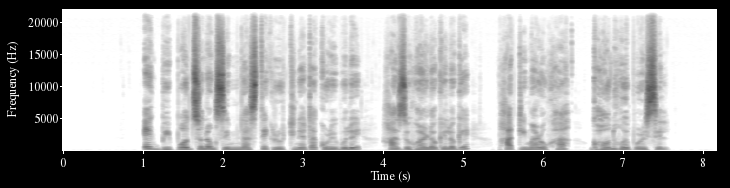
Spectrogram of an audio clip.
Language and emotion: Assamese, fearful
